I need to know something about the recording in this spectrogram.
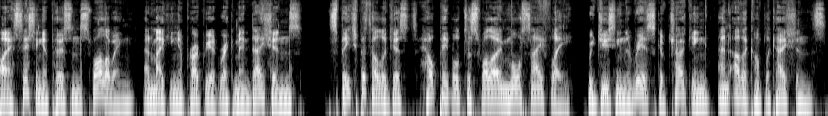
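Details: Adult male narrator; normal speech.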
